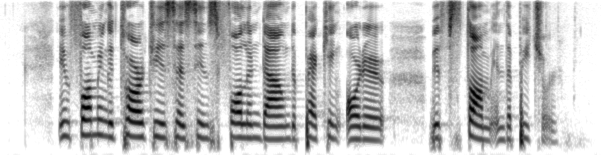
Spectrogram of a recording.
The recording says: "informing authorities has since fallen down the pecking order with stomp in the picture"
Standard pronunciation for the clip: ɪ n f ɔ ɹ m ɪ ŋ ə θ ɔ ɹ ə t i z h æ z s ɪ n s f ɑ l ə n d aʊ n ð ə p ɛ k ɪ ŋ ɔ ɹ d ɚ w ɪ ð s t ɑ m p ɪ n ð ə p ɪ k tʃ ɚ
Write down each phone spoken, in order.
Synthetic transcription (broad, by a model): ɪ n f ɔ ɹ m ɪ ŋ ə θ ɔ ɹ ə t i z h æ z s ɪ n s f ɑ l ə n d aʊ n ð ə p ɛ k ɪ ŋ ɔ ɹ d ɚ w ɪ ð s t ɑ m ɪ n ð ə p ɪ k tʃ ɚ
